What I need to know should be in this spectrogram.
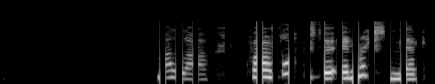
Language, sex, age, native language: Icelandic, male, 11, Icelandic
